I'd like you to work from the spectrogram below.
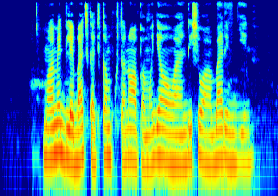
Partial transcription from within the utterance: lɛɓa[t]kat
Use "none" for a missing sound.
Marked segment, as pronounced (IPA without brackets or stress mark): t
